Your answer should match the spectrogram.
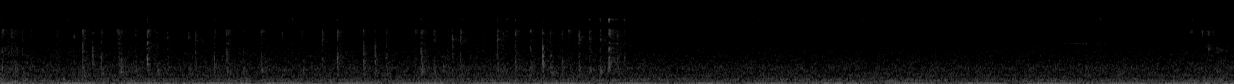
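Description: Quick, irregular clicking of keys on a computer keyboard while text is entered in CorelDraw 12, a steady patter of taps for the first six seconds that then gives way to quieter background noise.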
